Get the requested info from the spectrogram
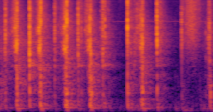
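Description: Tarot cards being shuffled by hand: a quick run of crisp card clicks, about six a second.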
